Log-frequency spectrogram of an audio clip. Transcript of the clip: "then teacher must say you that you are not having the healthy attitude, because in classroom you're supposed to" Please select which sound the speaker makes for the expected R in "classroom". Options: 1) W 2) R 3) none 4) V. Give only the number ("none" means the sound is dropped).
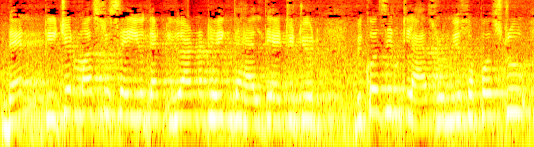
2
